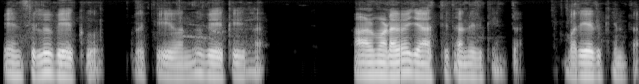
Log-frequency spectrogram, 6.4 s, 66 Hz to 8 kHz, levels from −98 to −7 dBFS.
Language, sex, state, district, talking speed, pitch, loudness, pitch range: Kannada, male, Karnataka, Shimoga, 95 wpm, 110 Hz, -24 LUFS, 105-115 Hz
